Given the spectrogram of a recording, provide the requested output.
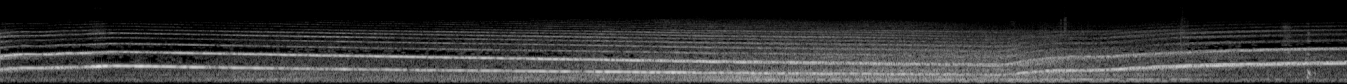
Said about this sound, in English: We may have a fire truck going past us, so wait a second.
